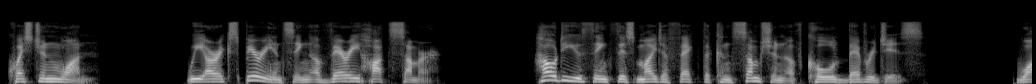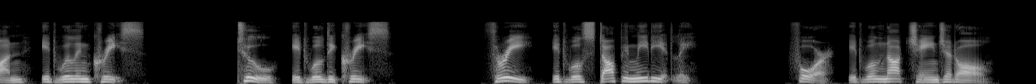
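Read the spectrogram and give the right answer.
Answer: 1: It will increase.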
